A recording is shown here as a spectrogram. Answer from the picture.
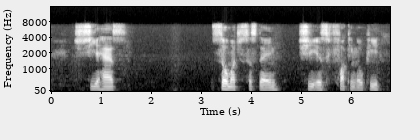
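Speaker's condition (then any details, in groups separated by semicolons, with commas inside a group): No condition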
